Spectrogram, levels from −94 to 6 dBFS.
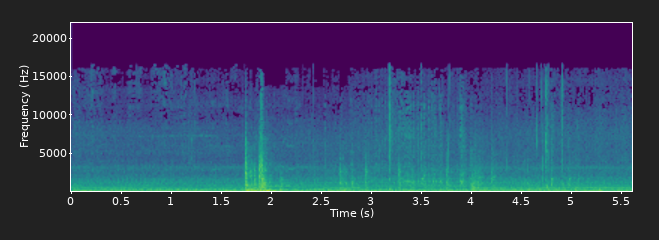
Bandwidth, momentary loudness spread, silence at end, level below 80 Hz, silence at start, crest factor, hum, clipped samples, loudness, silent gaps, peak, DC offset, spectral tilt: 17 kHz; 9 LU; 0 s; -32 dBFS; 0 s; 18 dB; none; under 0.1%; -22 LUFS; none; -2 dBFS; under 0.1%; -5.5 dB/octave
